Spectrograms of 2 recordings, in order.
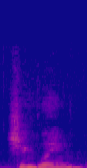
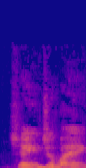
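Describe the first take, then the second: First: The first syllable sounds like 'ching'. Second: The first syllable sounds like 'change'. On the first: The speaker calls it wrong. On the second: The speaker calls it right.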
